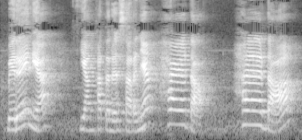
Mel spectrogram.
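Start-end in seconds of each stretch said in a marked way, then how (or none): none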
